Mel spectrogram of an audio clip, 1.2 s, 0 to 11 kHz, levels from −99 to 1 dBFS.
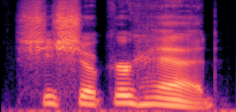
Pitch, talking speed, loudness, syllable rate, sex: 155 Hz, 205 wpm, -17 LUFS, 4.0 syllables/s, female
